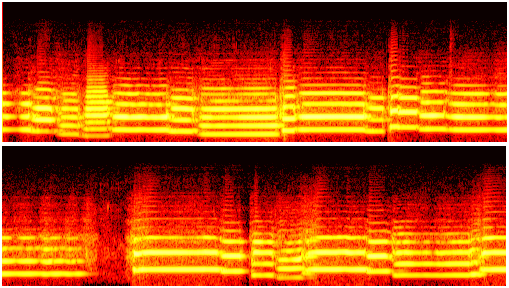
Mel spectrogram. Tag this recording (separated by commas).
Music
